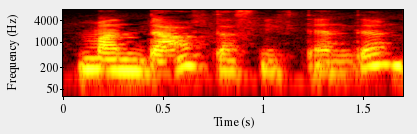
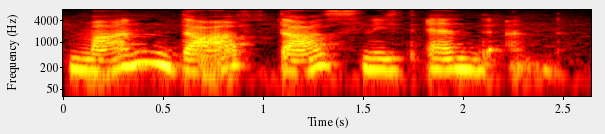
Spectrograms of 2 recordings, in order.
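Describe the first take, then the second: First: Said in the usual way. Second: Slow model reading. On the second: Shown as a demonstration. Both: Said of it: "Broj dvanaest".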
